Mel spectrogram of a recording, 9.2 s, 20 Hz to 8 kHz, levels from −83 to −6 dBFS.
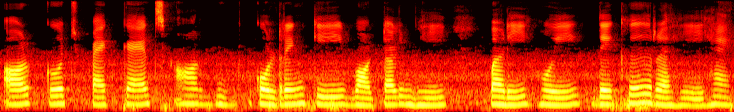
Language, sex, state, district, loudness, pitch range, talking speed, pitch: Hindi, female, Madhya Pradesh, Umaria, -20 LUFS, 150-165 Hz, 90 wpm, 160 Hz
